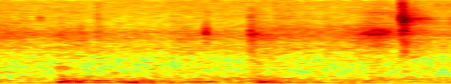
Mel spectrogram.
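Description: Theatre audience laughing, heard as a muffled low rumble that swells a few times.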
